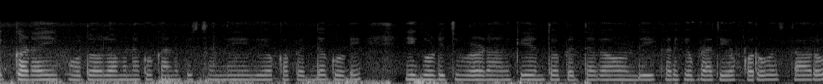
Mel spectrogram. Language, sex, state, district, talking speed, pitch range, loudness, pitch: Telugu, female, Andhra Pradesh, Chittoor, 140 wpm, 205-215 Hz, -32 LUFS, 215 Hz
